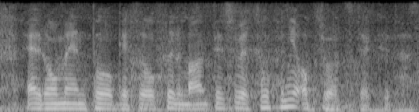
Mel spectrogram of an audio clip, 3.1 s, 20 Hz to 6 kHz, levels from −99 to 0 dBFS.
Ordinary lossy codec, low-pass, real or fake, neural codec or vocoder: none; 5.4 kHz; fake; codec, 16 kHz, 1.1 kbps, Voila-Tokenizer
